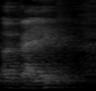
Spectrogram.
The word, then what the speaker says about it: acrylic: Sorry, it's pronounced as acrylic.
